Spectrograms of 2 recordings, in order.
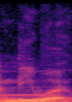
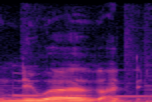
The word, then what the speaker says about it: Neewer: These are Neewer lights, or Neewer, people pronounce them differently, but N-E-E-W-E-R.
